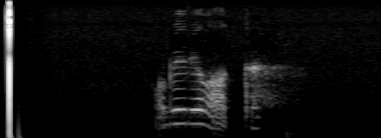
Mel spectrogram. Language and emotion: Russian, sad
